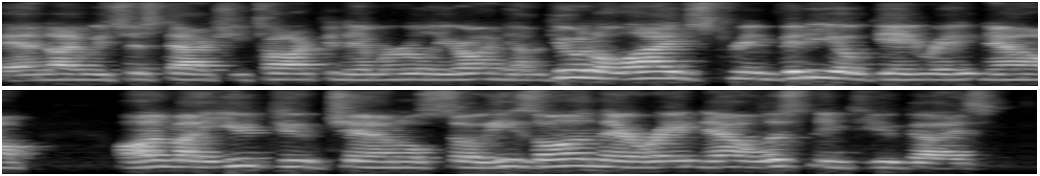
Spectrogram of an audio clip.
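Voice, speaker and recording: A man's voice: fairly high pitch, fairly even intonation, a little fast, fairly bright tone, roomy sound, far from the mic. A middle-aged man chatting casually over CB radio on a livestream, folksy and given to repeating himself. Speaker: CB radio operator and livestream host.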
